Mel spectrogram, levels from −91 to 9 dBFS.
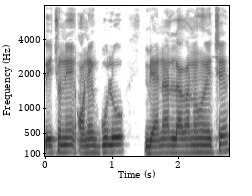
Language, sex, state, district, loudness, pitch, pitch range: Bengali, male, West Bengal, Dakshin Dinajpur, -16 LUFS, 130 Hz, 130-140 Hz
